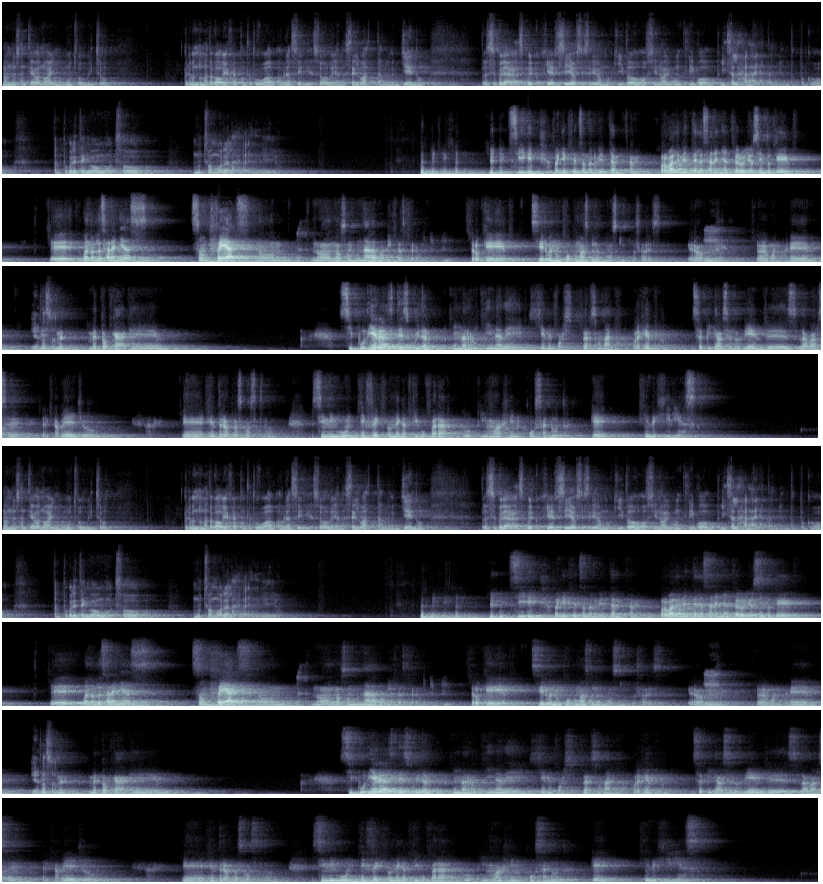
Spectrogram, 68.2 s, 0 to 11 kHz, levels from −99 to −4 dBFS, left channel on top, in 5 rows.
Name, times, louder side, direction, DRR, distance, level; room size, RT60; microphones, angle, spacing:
voice 1, 0.0-1.8 3.0-7.7 8.0-14.0 14.5-16.2 16.8-18.3 32.2-32.3 34.4-34.8 39.0-39.4 41.4-41.9, equal, 5° right, 7 dB, 1.1 m, -34 dB
voice 2, 20.6-21.3 21.8-24.3 24.6-26.8 28.1-29.7 30.5-32.0 32.4-34.3 35.1-35.7 36.1-38.2 38.7-39.4 39.9-40.9 41.6-42.0 42.4-43.7 46.2-48.1 48.5-49.6 49.9-51.1 51.5-52.0 52.5-54.9 55.3-56.3 57.0-57.1 57.6-64.0 64.4-64.7 65.3-66.1, left 2 dB, 70° left, 5 dB, 2.4 m, -29 dB
24.5 x 21.0 x 9.6 m, 2.2 s
head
